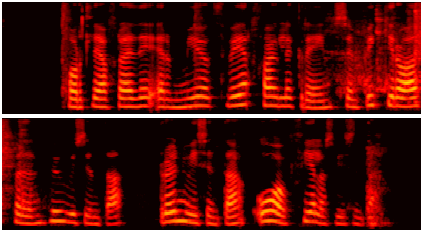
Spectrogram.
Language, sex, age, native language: Icelandic, female, 40-49, Icelandic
